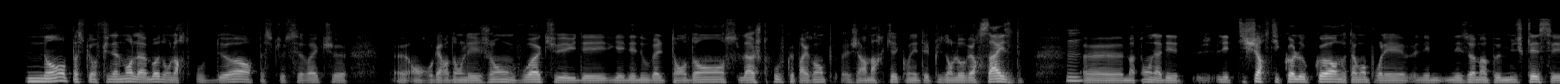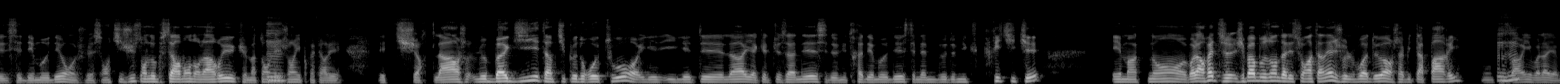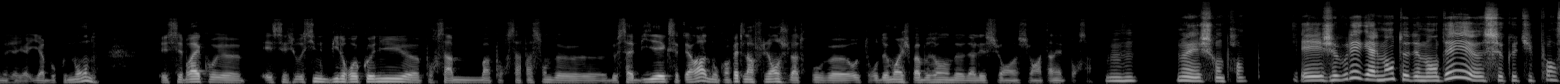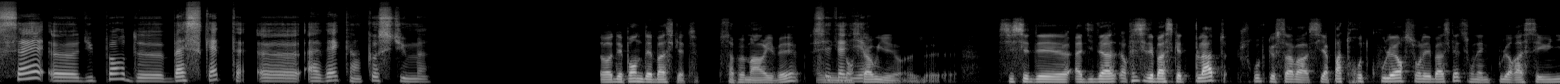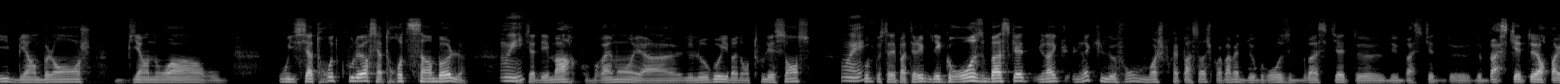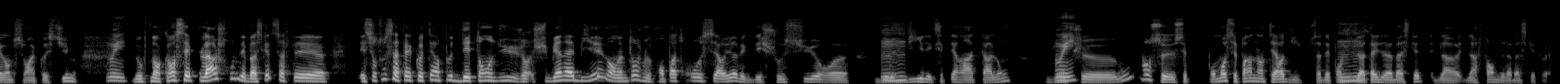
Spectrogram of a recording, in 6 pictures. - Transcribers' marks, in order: in English: "oversized"; tapping
- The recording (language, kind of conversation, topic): French, podcast, Comment trouves-tu l’inspiration pour t’habiller chaque matin ?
